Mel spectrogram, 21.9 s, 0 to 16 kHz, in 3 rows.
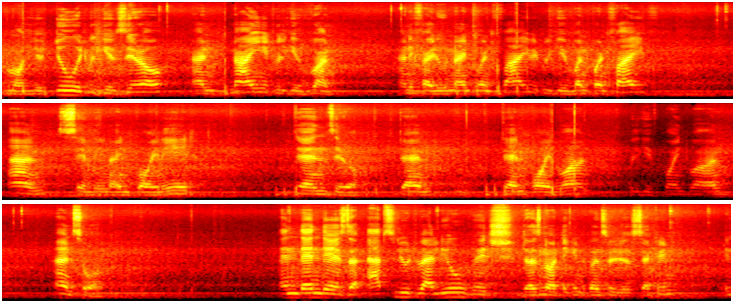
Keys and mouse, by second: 1.1 click, 1.5-3.4 drag, 3.8-5.7 drag, 7.1-9.0 drag, 9.5 KP_Enter, 14.7-16.5 drag, 17.3-19.3 drag, 20.2-21.9 drag.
